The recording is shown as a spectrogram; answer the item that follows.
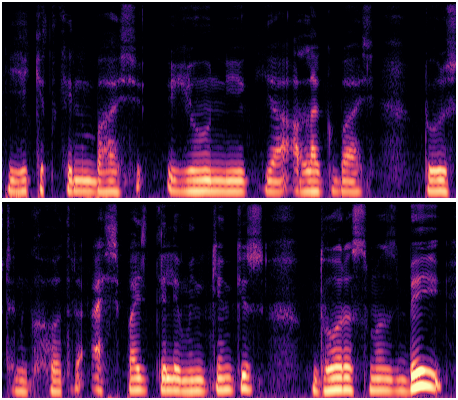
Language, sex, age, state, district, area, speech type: Kashmiri, male, 45-60, Jammu and Kashmir, Budgam, rural, spontaneous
